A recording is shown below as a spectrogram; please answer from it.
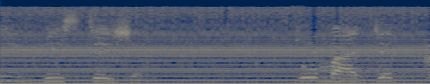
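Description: Steady electrical mains hum with a stack of even, buzzing overtones, carried on the sound-system recording, with a man's voice speaking briefly over it twice.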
